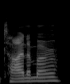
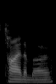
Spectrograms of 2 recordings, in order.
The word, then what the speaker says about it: Tynamo: happened to that game pinnamo and dynamo pretty sure it's tynamo plain armor yeah like tiny um but yeah no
